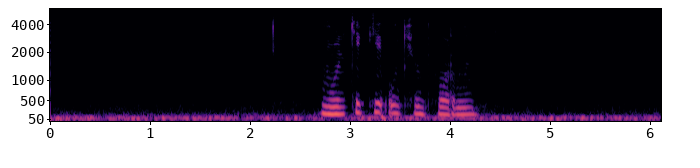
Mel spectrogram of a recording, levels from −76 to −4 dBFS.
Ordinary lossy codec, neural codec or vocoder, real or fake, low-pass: none; codec, 16 kHz, 8 kbps, FreqCodec, smaller model; fake; 5.4 kHz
